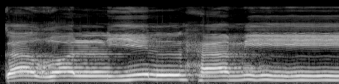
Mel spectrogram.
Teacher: Lamnya jangan dikolkolah. Kaghalyil, tapi tidak kolkolah lamnya itu, kita sukun lam.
